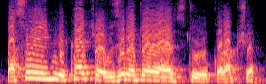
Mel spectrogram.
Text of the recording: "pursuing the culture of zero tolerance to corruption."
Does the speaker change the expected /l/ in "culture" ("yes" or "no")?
yes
